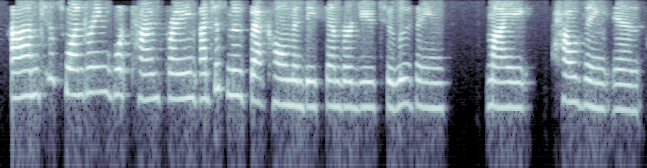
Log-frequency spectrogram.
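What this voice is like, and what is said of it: Southern American accent. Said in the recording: “Love your southern accent”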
